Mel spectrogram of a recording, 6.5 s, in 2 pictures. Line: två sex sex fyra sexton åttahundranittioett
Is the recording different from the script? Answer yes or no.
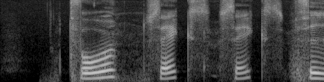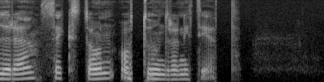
no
